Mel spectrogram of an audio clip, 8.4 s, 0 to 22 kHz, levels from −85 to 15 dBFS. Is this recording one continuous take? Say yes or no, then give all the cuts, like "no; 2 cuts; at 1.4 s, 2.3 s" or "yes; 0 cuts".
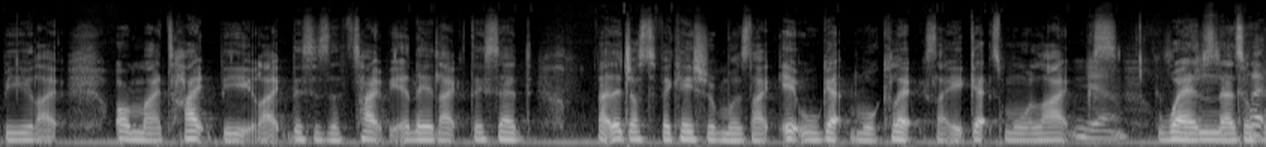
yes; 0 cuts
